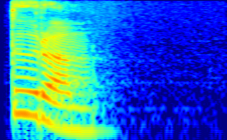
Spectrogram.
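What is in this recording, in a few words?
"тырӧм", Komi, female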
